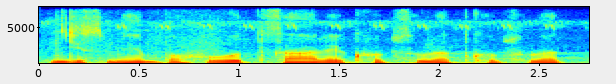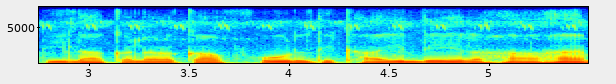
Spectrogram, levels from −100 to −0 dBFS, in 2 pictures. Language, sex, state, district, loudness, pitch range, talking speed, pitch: Hindi, male, Jharkhand, Ranchi, -18 LUFS, 115-125 Hz, 155 wpm, 120 Hz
